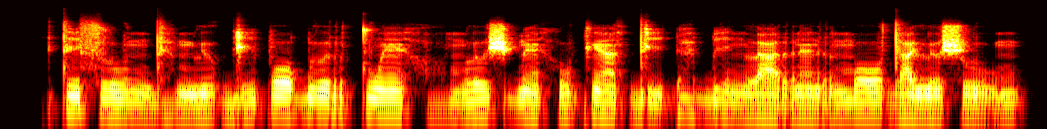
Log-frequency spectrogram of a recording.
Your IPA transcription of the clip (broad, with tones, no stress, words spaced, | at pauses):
ti˦˨slu˨˩ndɛ̤˨˩mlʲu˨˩ ɡi˩˧ po˦˨ɓɯ˦˨rtwẽ˦˨ hɔ̤˩˧mlɯ˦˨ʃɓẽ˨˩ hu˩˧kʲãː˨˩sdḭ˦˨ɠɛ̤˦˨ ɓi˨˩nla˨˩ rɛ̃˨˩rmoː˦˨da˨˩lʲɔ˩˧ʃ lṵ˩˧m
